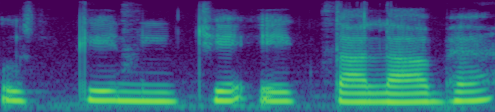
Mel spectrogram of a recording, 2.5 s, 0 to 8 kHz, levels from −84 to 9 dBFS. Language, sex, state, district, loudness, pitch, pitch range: Hindi, female, Chhattisgarh, Bastar, -13 LUFS, 205 Hz, 190-215 Hz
